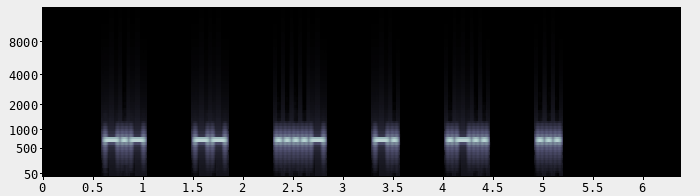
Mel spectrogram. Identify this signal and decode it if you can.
Morse code, heard as a keyed tone, about 28 wpm, spaced as for 13 wpm, 700 Hz. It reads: KM4NLS
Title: USA Call Signs - 6 Characters - 4x Character Spacing - 28wpm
